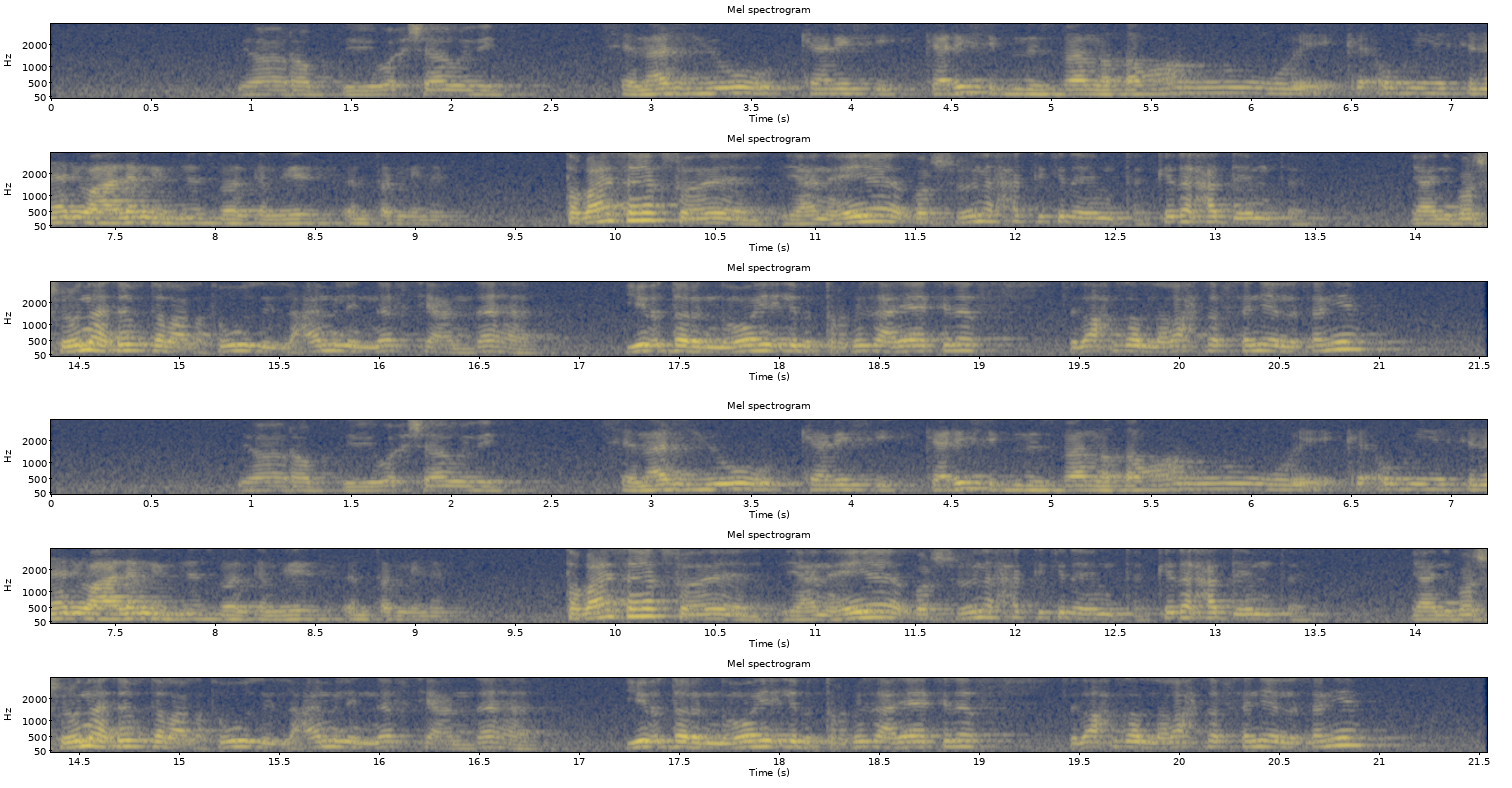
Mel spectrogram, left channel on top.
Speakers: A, on the left; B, on the right.
A: يا ربي وحشه قوي دي
B: سيناريو كارثي كارثي بالنسبة لنا طبعا وك- وسيناريو عالمي بالنسبة لجماهير الانتر ميلان
A: طب عايز اسالك سؤال يعني هي برشلونه لحد كده امتى كده لحد امتى يعني برشلونه هتفضل على طول العامل النفسي عندها يقدر ان هو يقلب الترابيزه عليها كده في لحظه الا لحظه في ثانيه الا ثانيه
